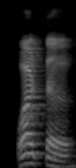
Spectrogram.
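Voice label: "warta", Malay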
